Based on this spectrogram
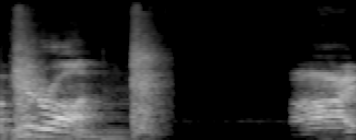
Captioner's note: computer smacking stops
